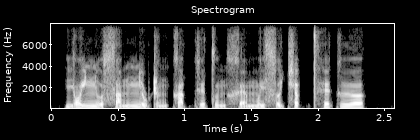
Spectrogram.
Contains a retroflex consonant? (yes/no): yes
